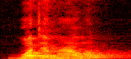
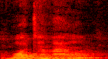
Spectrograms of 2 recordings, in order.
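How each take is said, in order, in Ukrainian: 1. Слово сказано голосно. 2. Слово сказано тихо.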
